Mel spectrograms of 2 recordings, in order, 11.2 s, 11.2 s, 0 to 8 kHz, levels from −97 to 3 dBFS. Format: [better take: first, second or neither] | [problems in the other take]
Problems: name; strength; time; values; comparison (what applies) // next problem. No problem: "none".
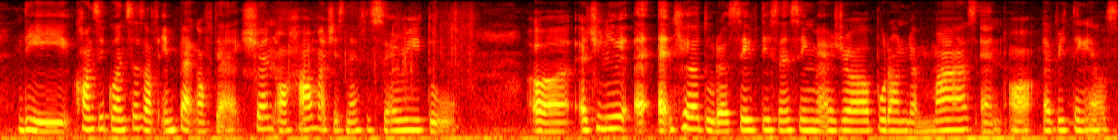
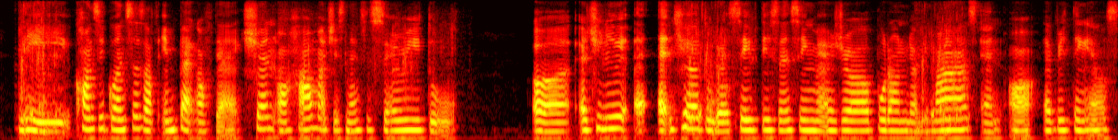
first | noise reduction (neural mask model RNNoise)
